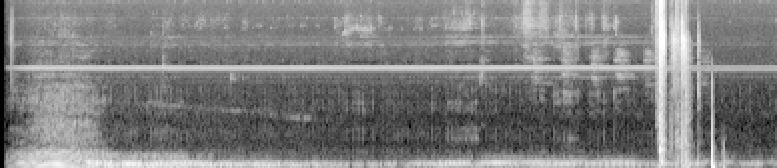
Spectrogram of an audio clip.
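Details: Domestic cat growling like a tiger: a low, rumbling, continuous growl that is loudest in the first second, then holds steady throughout, with a couple of sharp clicks near the end.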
